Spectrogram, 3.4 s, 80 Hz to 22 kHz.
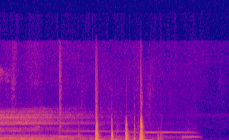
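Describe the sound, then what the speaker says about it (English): Several sharp knocks on a door in a horror story scene, a cluster of four or five quick raps over a low droning background that cuts to silence at the end. "I wake up to those same 3 knocks."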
